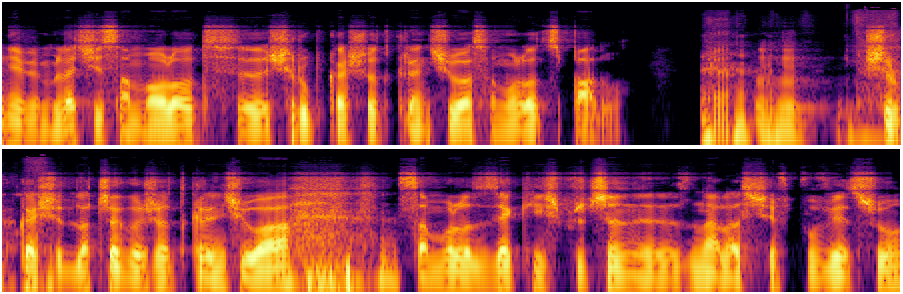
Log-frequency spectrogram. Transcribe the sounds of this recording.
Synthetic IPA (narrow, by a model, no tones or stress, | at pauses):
ɲɛvʲjɛmlɛt͡ɕisamɔlɔt̪ɕɾup̚kaɕɛɔt̪̚kɾɛɲt͡ɕiwasamɔlɔt̪spa̰d̪w | ɛ̰ɕɾup̚kaɕɛd̪lat͡ʂɛɡɔɕɔt̪kɾɛɲt͡ɕiwasamɔlɔd̪zʲjakʲejɕpʂɘt͡ʂɘnɘznalaswɕɛfpɔvʲjɛtʂu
